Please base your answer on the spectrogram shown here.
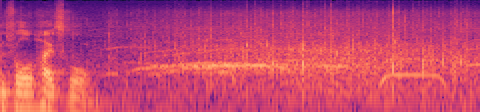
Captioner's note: audience applauding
